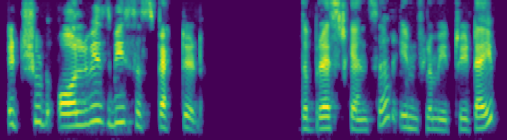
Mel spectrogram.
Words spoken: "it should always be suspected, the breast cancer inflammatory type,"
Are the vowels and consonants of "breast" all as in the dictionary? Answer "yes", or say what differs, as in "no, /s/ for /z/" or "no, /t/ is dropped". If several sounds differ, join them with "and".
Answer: yes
